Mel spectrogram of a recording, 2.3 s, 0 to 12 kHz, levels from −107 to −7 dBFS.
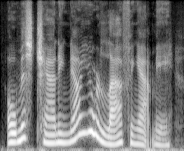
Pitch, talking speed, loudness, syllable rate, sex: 220 Hz, 235 wpm, -15 LUFS, 5.9 syllables/s, female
